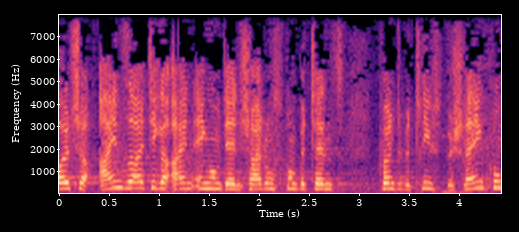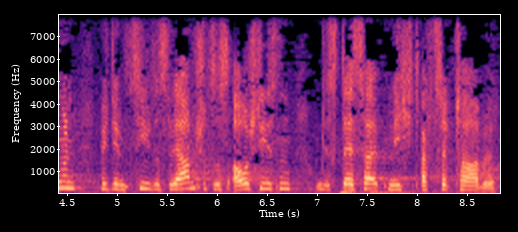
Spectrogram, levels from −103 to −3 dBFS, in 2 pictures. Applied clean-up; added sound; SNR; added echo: none; none; none; none.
